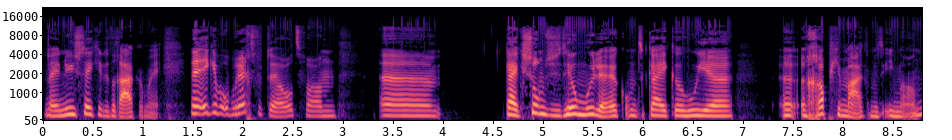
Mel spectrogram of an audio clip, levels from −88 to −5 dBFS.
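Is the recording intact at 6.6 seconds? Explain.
No. At 6.6 s, as throughout the speech, a resampler restarted on every block puts a small error at each block edge. The 100 Hz buzz points to 10 ms blocks, likely a 24 kHz to 48 kHz conversion. Unlike mains hum, the buzz stops whenever the speech does.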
